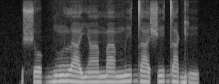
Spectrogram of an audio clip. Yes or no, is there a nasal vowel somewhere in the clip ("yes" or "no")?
yes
